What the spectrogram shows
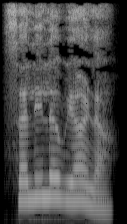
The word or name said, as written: ಸಲಿಲವ್ಯಾಳ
